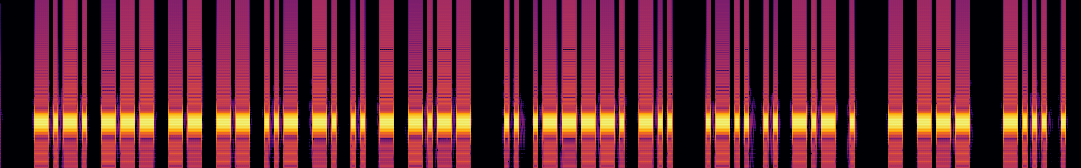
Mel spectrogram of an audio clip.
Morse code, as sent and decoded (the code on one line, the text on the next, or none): -.-. --- -- -- ..- -. .. - -.-- / .. .----. -.. / .-.. .. -.- . / - --- / -... .
COMMUNITY I'D LIKE TO BE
